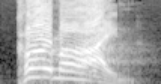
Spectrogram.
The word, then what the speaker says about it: Carmine: Carmine! You rhyme with 9.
